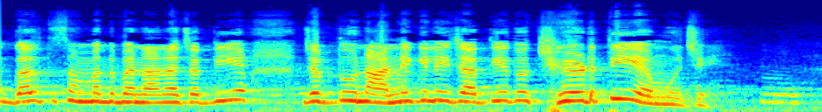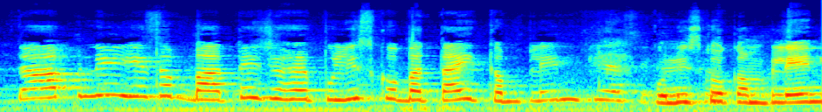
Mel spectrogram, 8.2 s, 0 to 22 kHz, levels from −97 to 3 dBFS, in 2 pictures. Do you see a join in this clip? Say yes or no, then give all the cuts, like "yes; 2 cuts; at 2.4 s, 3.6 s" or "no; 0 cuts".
no; 0 cuts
